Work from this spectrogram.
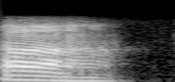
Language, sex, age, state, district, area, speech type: Kannada, male, 45-60, Karnataka, Bidar, rural, conversation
